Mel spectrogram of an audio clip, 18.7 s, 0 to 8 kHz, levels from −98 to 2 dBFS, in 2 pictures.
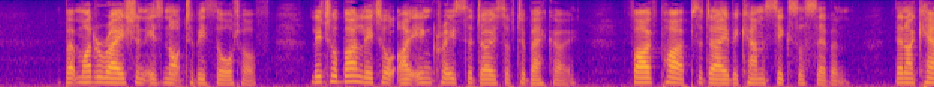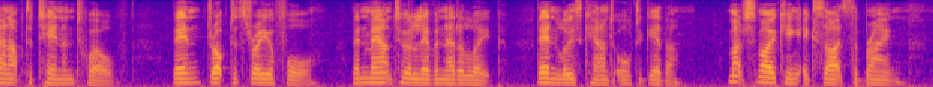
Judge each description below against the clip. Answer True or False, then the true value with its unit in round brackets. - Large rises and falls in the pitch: False (2.8 semitones)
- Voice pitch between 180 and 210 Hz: False (155 Hz)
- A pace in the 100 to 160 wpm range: False (175 wpm)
